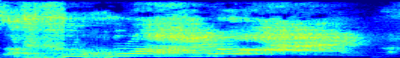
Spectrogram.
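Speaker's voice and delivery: hammed-up pitch crack; unstable mock outburst. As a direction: voice jumping high and shouting. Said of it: "emotion control medication".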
